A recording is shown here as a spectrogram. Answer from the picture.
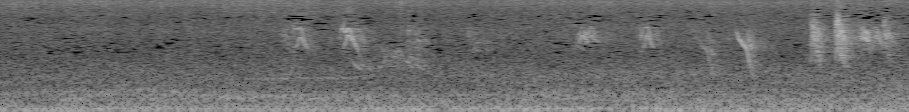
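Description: Small birds chirping in short, high calls, a few falling in pitch, with a quick run of them near the end, over a steady background hiss.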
